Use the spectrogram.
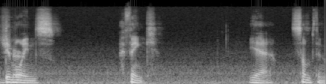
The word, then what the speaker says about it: Des Moines: Is it Des Moines? I need to learn before the big stream, you know? Des Moines? The S's are silent, I think. But I'm not sure. Des Moines, I think.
